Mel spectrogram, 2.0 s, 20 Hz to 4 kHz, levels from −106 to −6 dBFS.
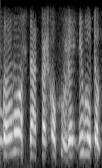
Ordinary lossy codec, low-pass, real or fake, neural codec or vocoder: AAC, 32 kbps; 3.6 kHz; fake; autoencoder, 48 kHz, 32 numbers a frame, DAC-VAE, trained on Japanese speech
